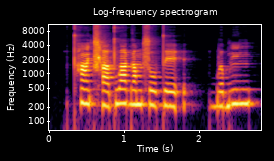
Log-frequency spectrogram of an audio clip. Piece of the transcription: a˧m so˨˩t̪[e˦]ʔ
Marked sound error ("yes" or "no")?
yes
